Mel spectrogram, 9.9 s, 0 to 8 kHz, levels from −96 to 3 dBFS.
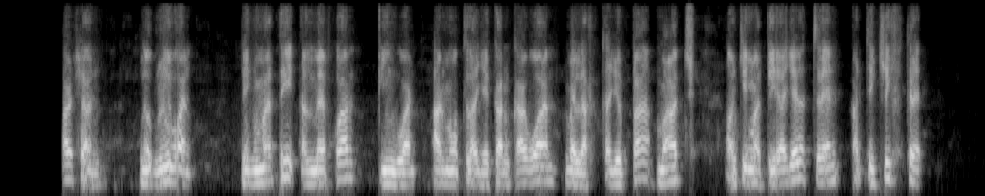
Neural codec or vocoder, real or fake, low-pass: codec, 24 kHz, 1.5 kbps, HILCodec; fake; 7.2 kHz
